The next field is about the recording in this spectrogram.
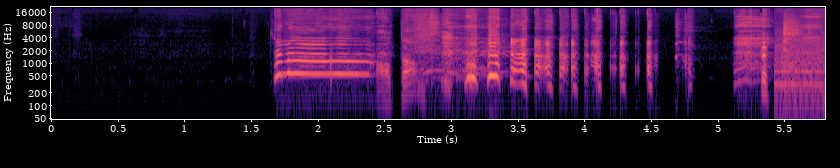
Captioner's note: laughing; motor whirring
